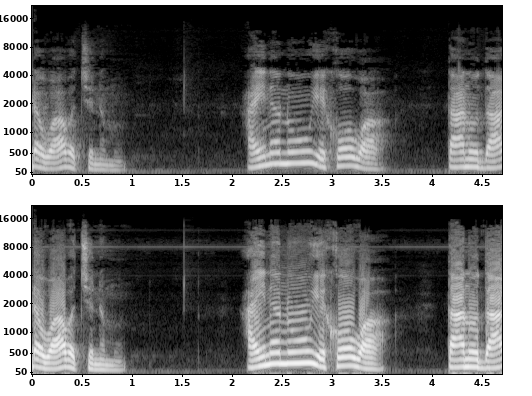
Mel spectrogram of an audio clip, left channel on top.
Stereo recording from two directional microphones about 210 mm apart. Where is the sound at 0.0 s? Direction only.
45° right (ahead or behind).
